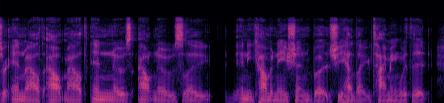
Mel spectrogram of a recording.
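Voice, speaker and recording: This is an ordinary speaking voice at a moderate pace. The background is quiet. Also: man, dry, close sound with no echo. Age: 30s. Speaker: spiritual content creator. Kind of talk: monologue to camera.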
